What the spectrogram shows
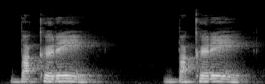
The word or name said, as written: de bakkerij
